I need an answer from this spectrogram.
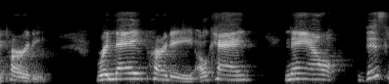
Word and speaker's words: Purdy: butchering your last name is it per day or per D okay Purdy Renee Purdy okay now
